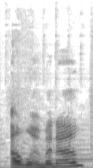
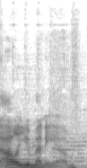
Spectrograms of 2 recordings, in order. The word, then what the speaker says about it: aluminium: Look, look, both are technically correct. The American way is because someone freaked up and forgot the other eye. when they sent No, legit. This is this is why Americans say aluminum rather than aluminium because when they sent over the patent, somebody who was certifying the patent forgot the other eye and that is why we say aluminum instead of aluminium.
